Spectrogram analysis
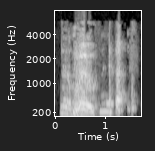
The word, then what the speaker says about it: Mou: Okay, in the book you asked, I'm going to hopefully pronounce this right, Mou, M-O-U? Or Moo? Moo.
